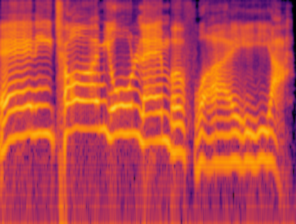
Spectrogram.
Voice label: "grenade", Speech, Geezer; Worms Armageddon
